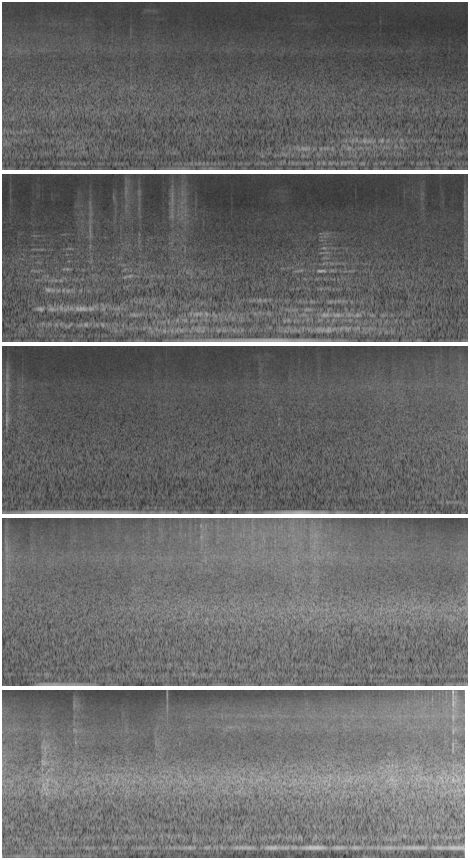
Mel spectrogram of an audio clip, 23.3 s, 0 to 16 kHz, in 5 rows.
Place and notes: Tunnel cyclable, Duingt, France - Dans le tunnel
A l'intérieur du tunnel de la piste cyclable du lac d'Annecy à Duingt, à l'écoute des pneus, diversité des cyclistes de passage, un mono roue électrique....réverbération de ce tunnel courbe, vestige de l'ancienne ligne de chemin de fer Annecy Ugine de la compagnie PLM.
France métropolitaine, France, August 2022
